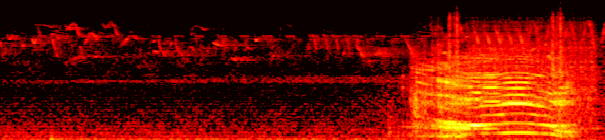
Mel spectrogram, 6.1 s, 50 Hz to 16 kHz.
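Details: Red deer bellowing in the rut at Chambord, France, September 2021: after quiet with thin bird chirps, a loud, harsh, wavering roar swells for nearly two seconds and fades.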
